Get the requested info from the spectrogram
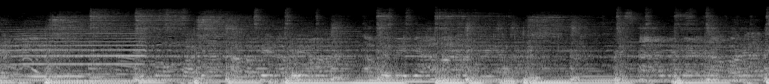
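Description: Live dancehall music over a stage sound system, with a heavy repeating bass line and a deejay's voice on the microphone over the beat.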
